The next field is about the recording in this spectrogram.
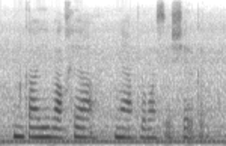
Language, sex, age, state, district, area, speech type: Urdu, female, 30-45, Telangana, Hyderabad, urban, spontaneous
